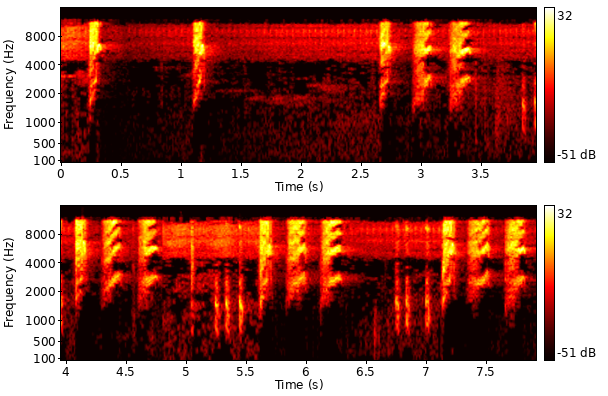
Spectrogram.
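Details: White-rumped shama from Aceh in a master recording: very high, sharp, ticking chips come in irregular clusters after a quiet start, with a few lower clicks mixed in.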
